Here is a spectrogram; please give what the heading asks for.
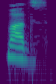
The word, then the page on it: moths: British English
